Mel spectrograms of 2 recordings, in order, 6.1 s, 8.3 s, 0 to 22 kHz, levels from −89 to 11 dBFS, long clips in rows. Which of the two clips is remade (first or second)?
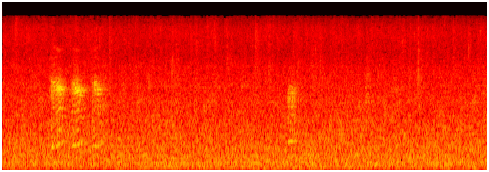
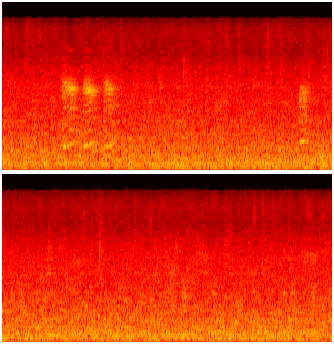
second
